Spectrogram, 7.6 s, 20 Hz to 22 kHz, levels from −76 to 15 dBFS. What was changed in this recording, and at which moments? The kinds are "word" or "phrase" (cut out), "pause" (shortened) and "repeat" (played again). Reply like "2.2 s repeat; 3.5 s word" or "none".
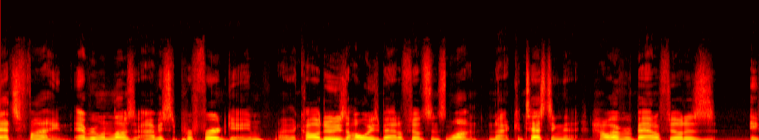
1.7 s word; 2.7 s pause; 3.8 s word; 4.5 s word; 4.8 s pause; 5.9 s pause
